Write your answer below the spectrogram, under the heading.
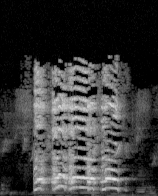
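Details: Crow of a junglefowl from Aceh, played as a lure for wild birds: a single rough, strained call of over a second, pulsing in several beats before a slightly falling end, with near silence around it.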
